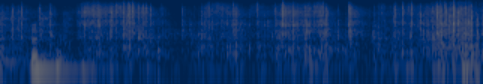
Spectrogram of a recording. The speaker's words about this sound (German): Raschel, raschel, ja, Ja, genau, einmal Ja, Halleluja, auf der Quittung steht keine Uhrzeit drauf.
